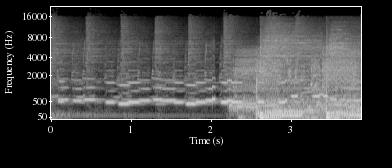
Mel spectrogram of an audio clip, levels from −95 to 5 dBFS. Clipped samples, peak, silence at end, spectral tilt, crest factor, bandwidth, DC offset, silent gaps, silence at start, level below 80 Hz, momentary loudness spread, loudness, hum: under 0.1%; -2 dBFS; 0 s; -4.5 dB/octave; 16 dB; 17 kHz; under 0.1%; none; 0 s; -28 dBFS; 11 LU; -19 LUFS; none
